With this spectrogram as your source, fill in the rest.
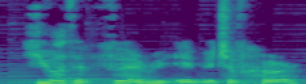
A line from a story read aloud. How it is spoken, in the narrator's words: she giggled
